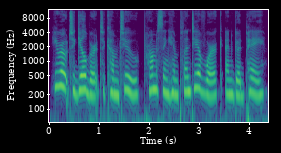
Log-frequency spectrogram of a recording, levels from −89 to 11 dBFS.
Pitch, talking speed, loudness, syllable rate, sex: 225 Hz, 205 wpm, -18 LUFS, 4.8 syllables/s, female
